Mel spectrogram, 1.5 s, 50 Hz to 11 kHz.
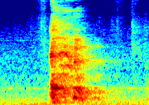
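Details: During a Tamil sermon, the preacher clears their throat and coughs while about to read John 8:44. Cough.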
